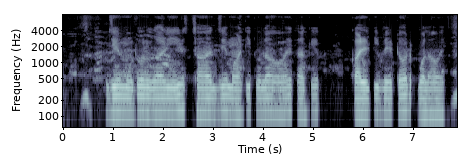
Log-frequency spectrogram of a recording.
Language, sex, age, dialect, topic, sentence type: Bengali, male, <18, Standard Colloquial, agriculture, statement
